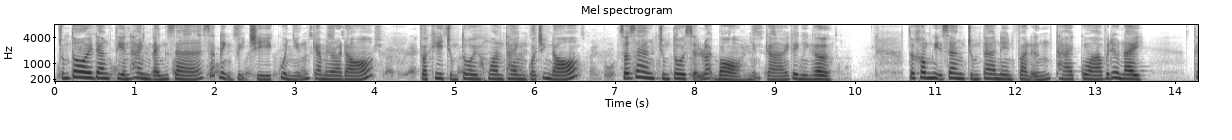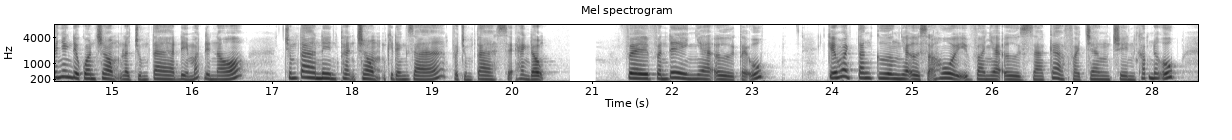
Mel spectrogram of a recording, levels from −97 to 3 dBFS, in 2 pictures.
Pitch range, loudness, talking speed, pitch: 190-245 Hz, -24 LUFS, 215 wpm, 210 Hz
